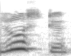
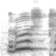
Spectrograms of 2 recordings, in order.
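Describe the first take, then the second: First: रुष्ट ending in plain t; no puff closing रुष्ट; correct pronunciation. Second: रुष्ट ending in aspirated th; wrong pronunciation. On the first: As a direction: say रुष्ट as "rusht". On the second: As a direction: say रुष्ट as "rushtha". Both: Shown as a demonstration. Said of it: "रुष्ट नहीं".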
